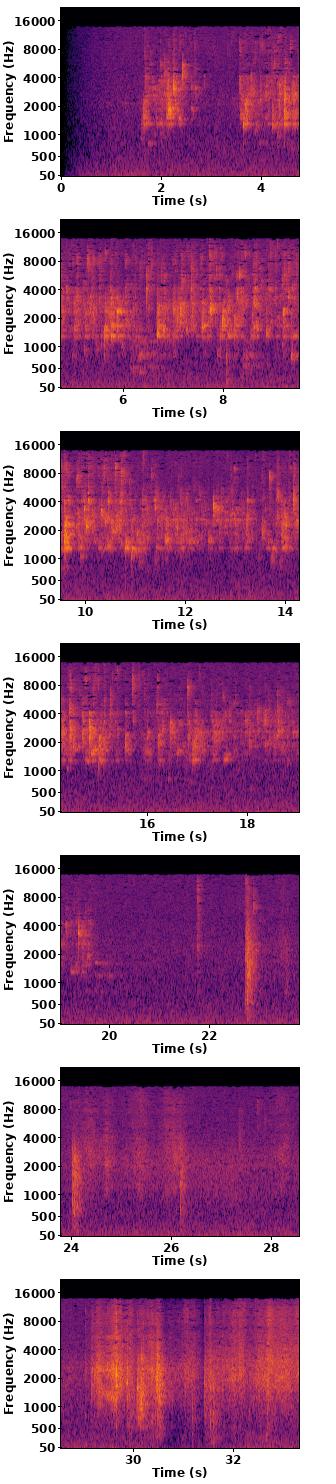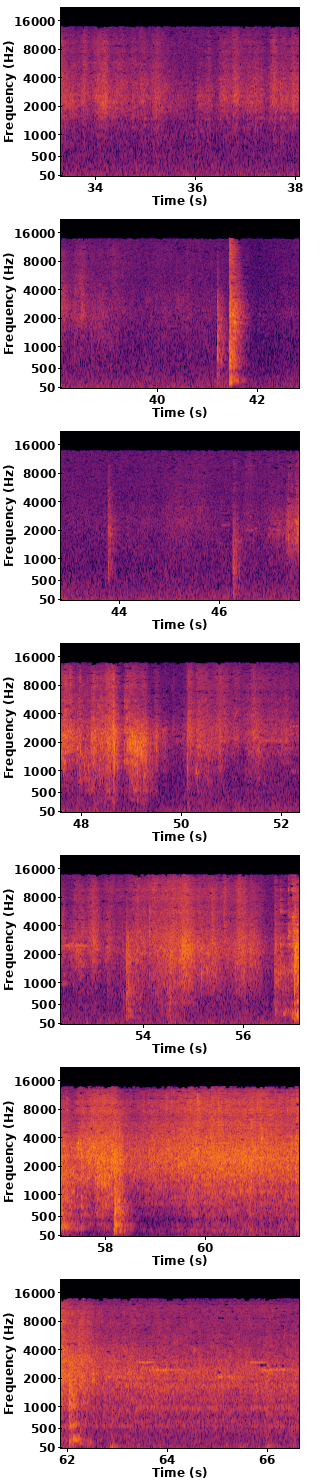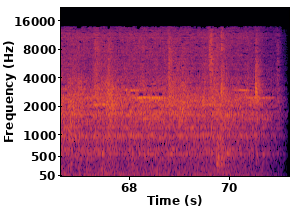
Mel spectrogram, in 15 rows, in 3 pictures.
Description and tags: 22.08.2010: about 20.30. the sound from the toilet in my flat. tenement on Gorna Wilda street in Poznan.
domestic-sound, field-recording, flat, pee, peeing, piss, poland, poznan, swoosh, tenement, water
